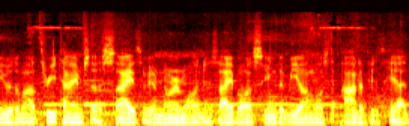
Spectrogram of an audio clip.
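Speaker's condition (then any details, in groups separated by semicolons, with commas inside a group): No condition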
